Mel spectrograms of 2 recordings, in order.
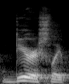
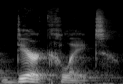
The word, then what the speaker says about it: Dirichlet: is known as the dirichlet problem or dear clate the man lived on the French German border so both pronunciations are acceptable frostman's theorem verifies our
